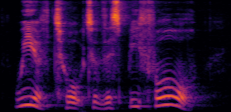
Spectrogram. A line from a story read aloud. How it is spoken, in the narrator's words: he said gently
